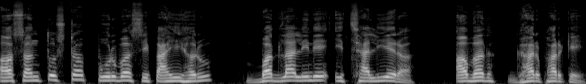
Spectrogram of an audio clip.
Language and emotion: Nepali, neutral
